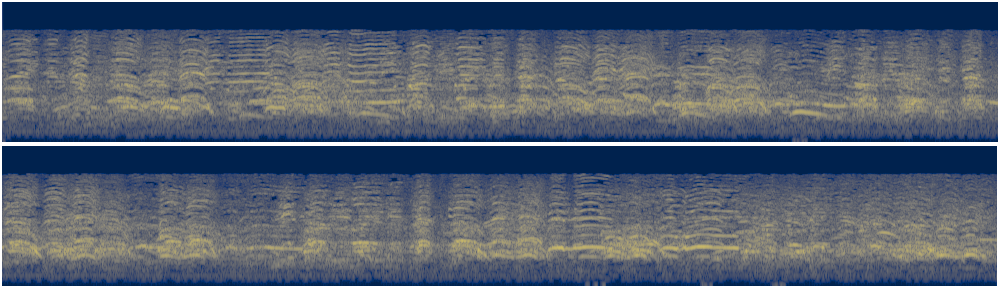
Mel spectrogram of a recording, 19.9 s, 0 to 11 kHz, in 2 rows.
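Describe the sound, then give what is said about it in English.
A large crowd of protest marchers chants and cheers continuously while marching west on 47th Street, many voices blending into a loud, steady roar with rhythmic shouts rising throughout, dense for the whole stretch. “After the speechifying and burgers and hot dogs, the crowd began to line up and start marching west on 47th Street.”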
